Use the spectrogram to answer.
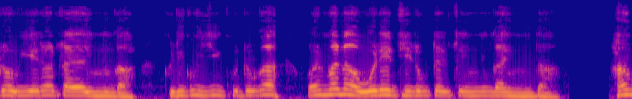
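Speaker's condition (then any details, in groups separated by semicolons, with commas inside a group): Brain lesion disability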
